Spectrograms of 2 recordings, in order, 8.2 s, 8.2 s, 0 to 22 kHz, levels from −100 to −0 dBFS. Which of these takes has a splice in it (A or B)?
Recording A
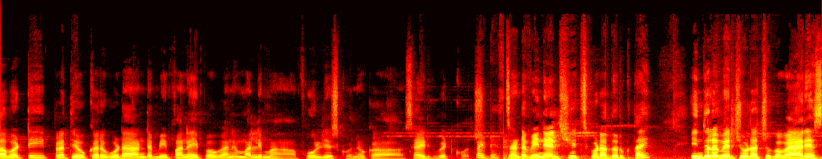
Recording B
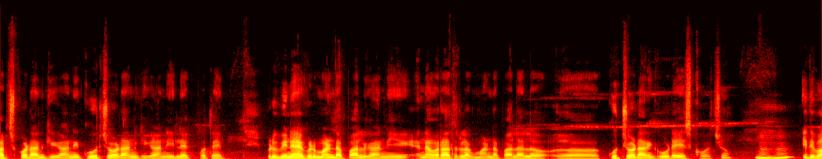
A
